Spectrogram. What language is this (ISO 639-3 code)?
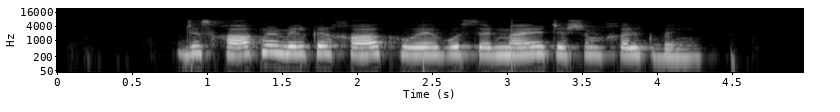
urd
